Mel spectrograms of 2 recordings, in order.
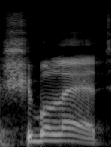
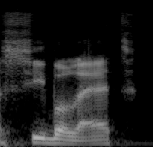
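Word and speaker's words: shibboleth: Essas duas tribos pronunciavam o nome da planta chibolet de maneira um pouco diferente. Uma dizia chibolet, a outra cibolet.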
